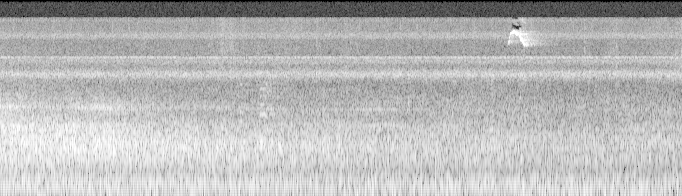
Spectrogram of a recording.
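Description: Steady outdoor background noise, an even haze slowly fading, with one brief faint high chirp about six and a half seconds in.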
